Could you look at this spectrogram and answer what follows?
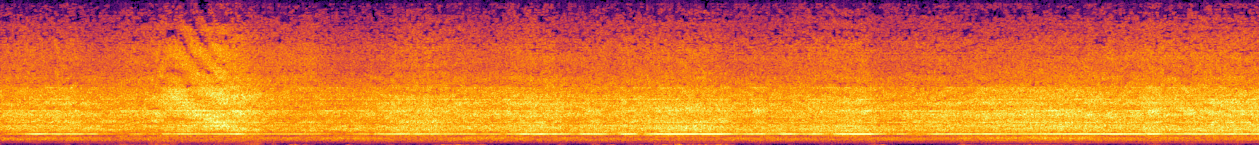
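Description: A hair dryer blows steadily up close, drying paint on a wooden sign made with farmhouse paint and a stencil, a continuous airy whir with a high whine running unbroken throughout, no talking.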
